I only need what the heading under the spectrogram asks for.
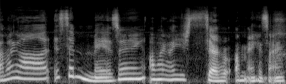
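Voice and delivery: put-on, very American way of talking. Complaining about their 22-year-old daughter, the parent quotes her: imitating daughter's American accent. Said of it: "the way she speaks is so American".

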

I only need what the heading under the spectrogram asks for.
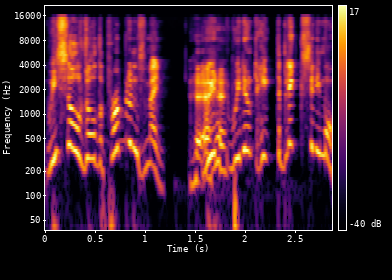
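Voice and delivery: put-on South African accent. Trying out accents in conversation, now switching to a South African accent. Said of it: "now I'm doing South African".

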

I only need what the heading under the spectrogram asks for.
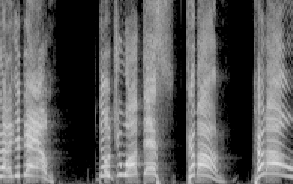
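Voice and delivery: pumped-up, very high jock-dad coach hollering. Retelling how a wrestling trainer yelled at trainees: imitating Billy Gunn yelling like a jock dad. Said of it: "I'm a jock dad man kind of way".

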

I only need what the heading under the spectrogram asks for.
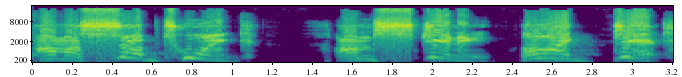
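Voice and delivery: high, pronounced announcer read. Repeating the other speaker's ad reading, like Alex Jones. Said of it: "The way you said that was like fucking Alex Jones".

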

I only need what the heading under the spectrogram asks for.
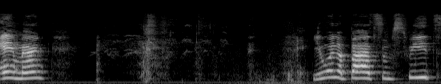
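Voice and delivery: put-on Mexican accent, comic. Doing a whispered accent for the others to guess: put-on Mexican accent. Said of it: "it's like a little Mexican".

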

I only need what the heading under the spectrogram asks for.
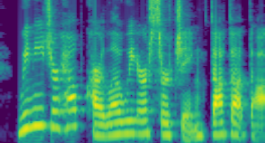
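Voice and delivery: normal talking voice

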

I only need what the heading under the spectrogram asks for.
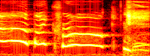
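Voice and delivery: piercing, very high, loud scream. Retelling what someone did down the hallway: imitating someone screaming. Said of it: "she's, like, screaming".

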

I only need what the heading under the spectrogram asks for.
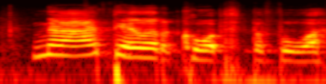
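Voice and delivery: put-on heavy, thick, laid-on Jersey accent. Voicing the old man in the scene: thick Jersey accent. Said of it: "I love the idea of him having a thick, like, Jersey accent".

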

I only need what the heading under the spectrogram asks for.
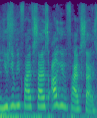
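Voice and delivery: rapid-fire words tumbling out at speed. Retelling what a man says while getting out of an Uber, rapid-fire quoting. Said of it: "But he says it so fast".

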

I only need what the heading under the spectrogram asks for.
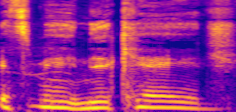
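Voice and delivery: sick-sounding, under-the-weather voice. Phoning in a skit call as Nicolas Cage: Nicolas Cage impression. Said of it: "You sound sick".

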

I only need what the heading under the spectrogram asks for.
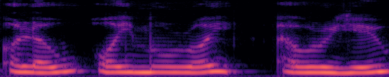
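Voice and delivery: put-on West Country accent. Explaining how the oi sound works in an accent, West Country accent. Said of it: "For the West Country accent".

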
